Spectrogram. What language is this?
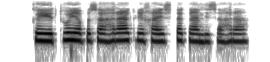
Pashto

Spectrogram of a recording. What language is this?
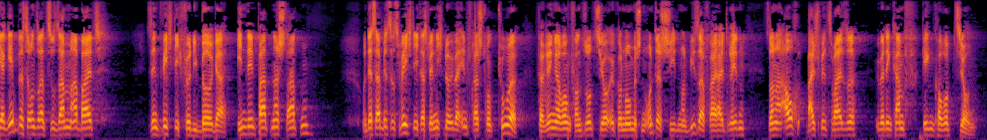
German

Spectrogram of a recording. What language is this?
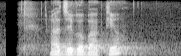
Nepali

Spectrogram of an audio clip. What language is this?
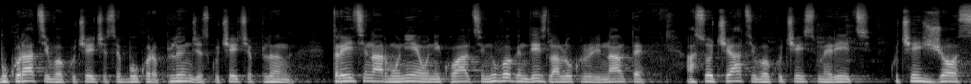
Romanian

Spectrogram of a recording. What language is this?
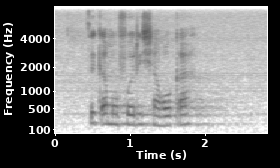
Northern Sotho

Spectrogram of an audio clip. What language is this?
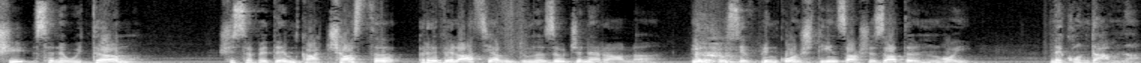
Romanian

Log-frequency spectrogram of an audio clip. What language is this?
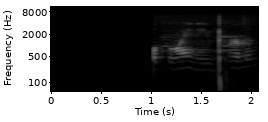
Bangla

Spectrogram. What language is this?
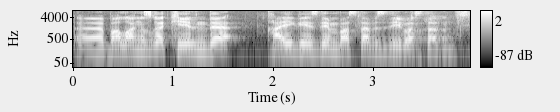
Kazakh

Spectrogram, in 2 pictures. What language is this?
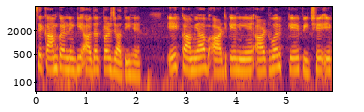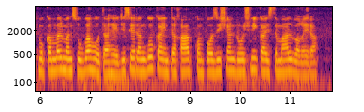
Urdu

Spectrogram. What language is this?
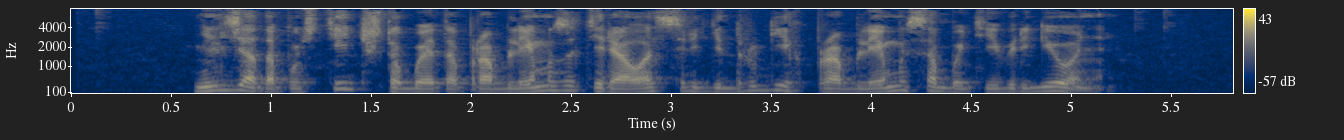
Russian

